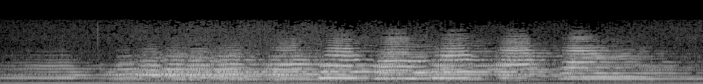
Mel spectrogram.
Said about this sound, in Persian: سه تا هورن با هم صدای گرگه رو در آوردن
